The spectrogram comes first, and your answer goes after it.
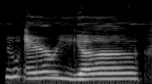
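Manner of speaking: high, drawn-out announcement; excited. Acted. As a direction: stretch it out gleefully. Excited repeat, higher and slower.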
